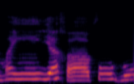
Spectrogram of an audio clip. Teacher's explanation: उसमें या में जुड़ रहा है तशदीद की वजह से, लेकिन नून की आवाज भी कहीं कहीं पीछे आ रही है, इसको इदगाम नाकिस कहते हैं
